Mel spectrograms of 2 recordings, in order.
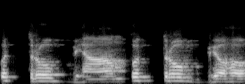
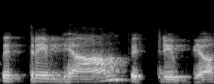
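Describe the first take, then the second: First: The vowel after 'pit' sounds like 'ru'. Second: The vowel after 'pit' sounds like 'ri'. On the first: This is the fully pure pronunciation. The speaker calls it right. "वास्तव में शुद्ध उच्चारण करना तो" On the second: This is the usual regional North Indian pronunciation. The speaker calls it wrong. "इसलिए मैं री ही उच्चारण कर रहा हूं"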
